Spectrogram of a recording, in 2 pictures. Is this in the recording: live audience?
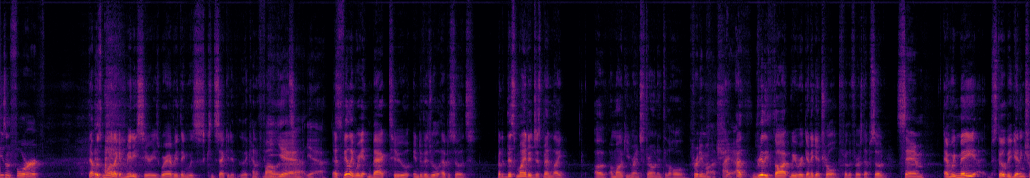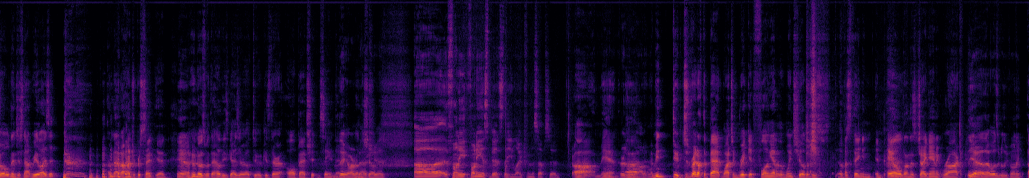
no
